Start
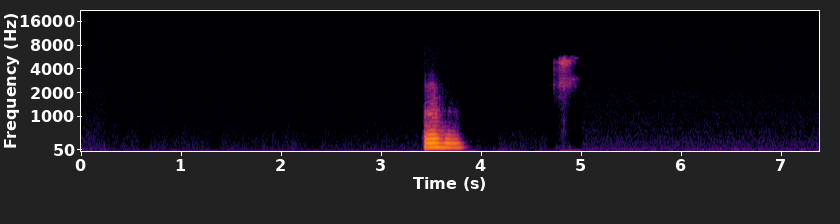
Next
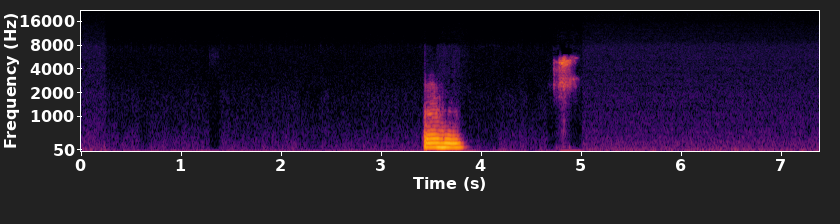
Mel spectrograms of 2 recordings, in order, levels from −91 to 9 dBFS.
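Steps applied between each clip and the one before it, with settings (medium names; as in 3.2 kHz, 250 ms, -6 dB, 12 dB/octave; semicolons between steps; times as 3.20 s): loudness maximiser +15 dB; trim -1 dB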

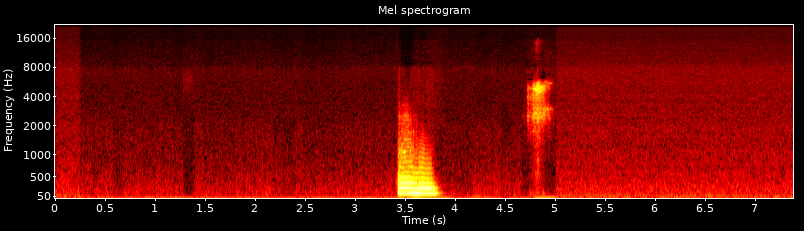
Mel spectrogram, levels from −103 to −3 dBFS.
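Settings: saturation -3.5 dBFS, distortion -20 dB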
